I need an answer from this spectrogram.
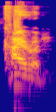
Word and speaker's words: Chiron: So because of that that's where the name the the proper pronunciation is Chiron.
